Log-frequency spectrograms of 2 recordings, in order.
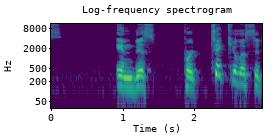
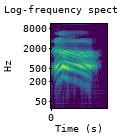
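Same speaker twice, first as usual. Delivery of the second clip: loud, high mock-tough "arr"; mock gangster roar; playful gangster growl; 9 semitones higher, 4 dB louder than usual. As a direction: growl it out like a pretend tough guy. Playing up gangsterism.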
